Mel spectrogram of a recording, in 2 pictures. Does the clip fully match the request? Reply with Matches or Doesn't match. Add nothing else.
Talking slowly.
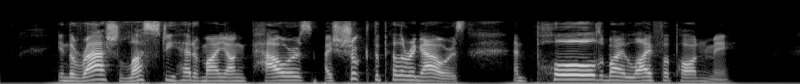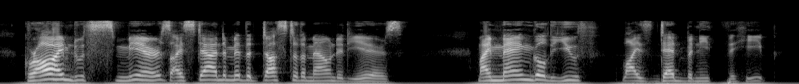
Matches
